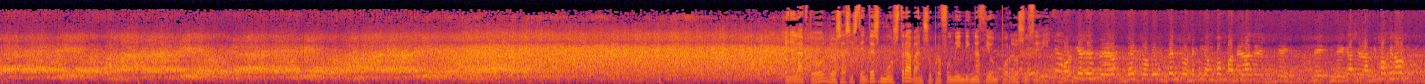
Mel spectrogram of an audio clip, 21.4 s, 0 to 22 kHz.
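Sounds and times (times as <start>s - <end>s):
large crowd shouting at a funeral: 0.0s - 13.4s
speech: 12.2s - 21.3s.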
